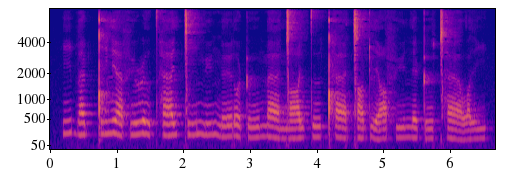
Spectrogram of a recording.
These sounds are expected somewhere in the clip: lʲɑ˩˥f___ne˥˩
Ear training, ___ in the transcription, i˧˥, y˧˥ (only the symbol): y˧˥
